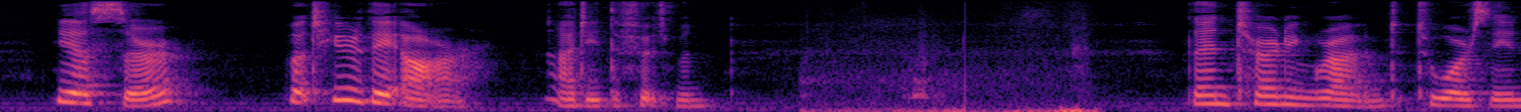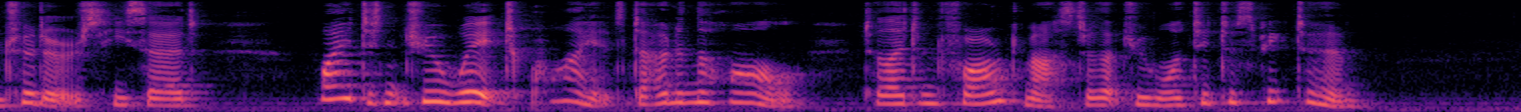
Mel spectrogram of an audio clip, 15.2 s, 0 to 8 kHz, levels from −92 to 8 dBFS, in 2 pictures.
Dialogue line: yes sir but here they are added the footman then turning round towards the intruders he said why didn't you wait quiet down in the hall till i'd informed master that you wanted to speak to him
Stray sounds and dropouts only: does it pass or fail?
fail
